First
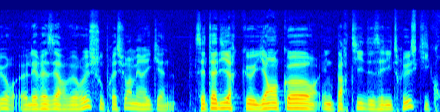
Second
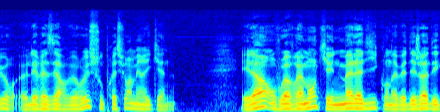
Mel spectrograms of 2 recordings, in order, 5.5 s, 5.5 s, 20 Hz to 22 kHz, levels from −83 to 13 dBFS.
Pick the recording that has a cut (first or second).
first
